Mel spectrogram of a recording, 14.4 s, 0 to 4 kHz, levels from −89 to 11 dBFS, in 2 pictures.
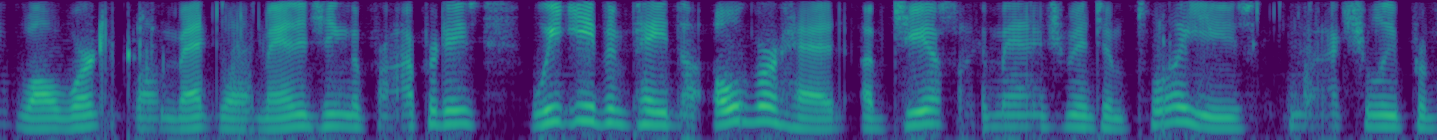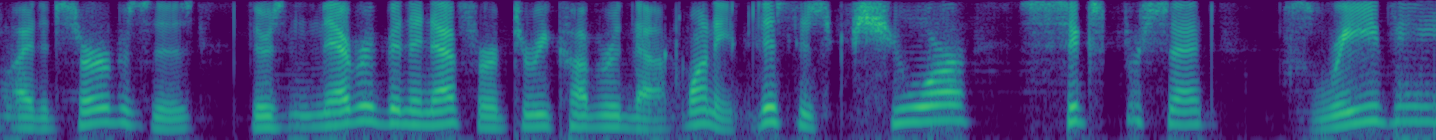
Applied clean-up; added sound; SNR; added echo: neural separator model SepFormer WHAMR!.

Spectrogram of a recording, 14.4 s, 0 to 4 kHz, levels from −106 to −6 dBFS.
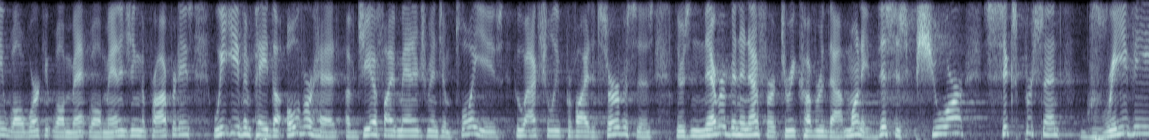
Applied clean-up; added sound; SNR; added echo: none; none; none; none.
